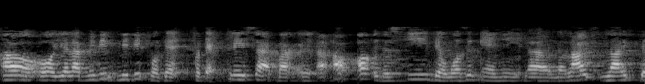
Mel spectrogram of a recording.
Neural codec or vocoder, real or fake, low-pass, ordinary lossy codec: codec, 44.1 kHz, 2.6 kbps, SNAC; fake; 7.2 kHz; MP3, 24 kbps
